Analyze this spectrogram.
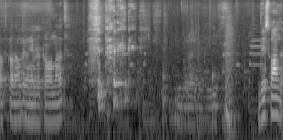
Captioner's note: laughing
